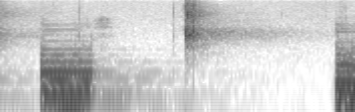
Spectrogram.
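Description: Finger snaps keeping time with a keyboard piano: a snap right at the start, a short piano chord just after, and a second snap about a second in, followed by a brief pause.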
